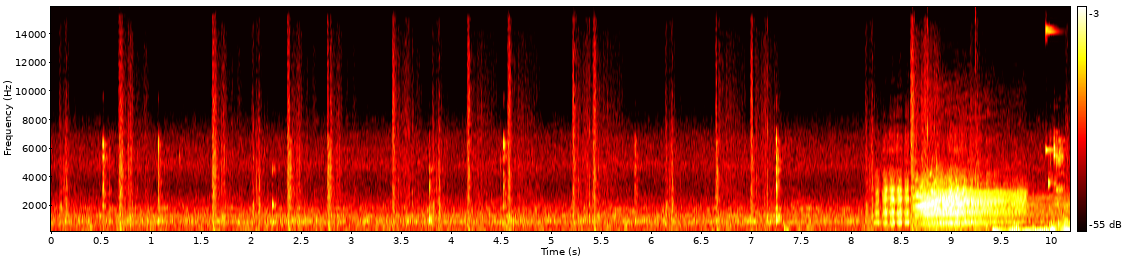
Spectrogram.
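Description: Sheep bleating in the video game Minecraft, a couple of short blocky bleats in the final two seconds, loud and close, after a stretch of soft game ambience with light clicks and footsteps.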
